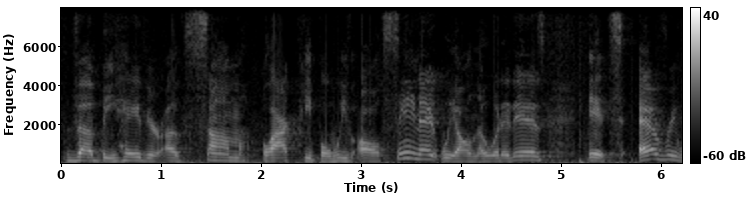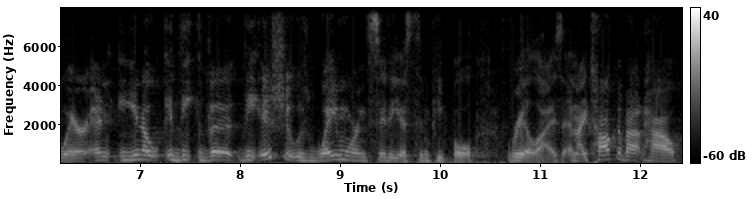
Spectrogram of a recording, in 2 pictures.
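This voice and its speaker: Assertive woman, very low voice. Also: animated, moderate pace. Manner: assertive, argumentative. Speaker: debate panelist. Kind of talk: panel debate.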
